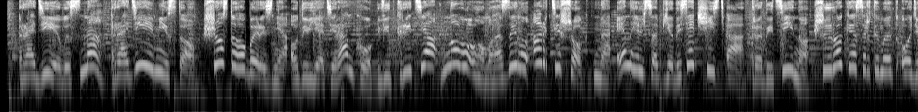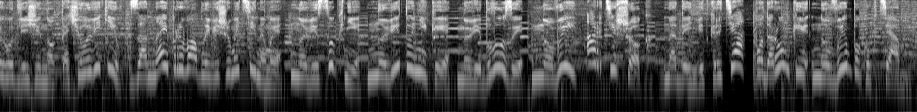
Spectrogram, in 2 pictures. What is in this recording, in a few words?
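ukr, Ukrainian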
